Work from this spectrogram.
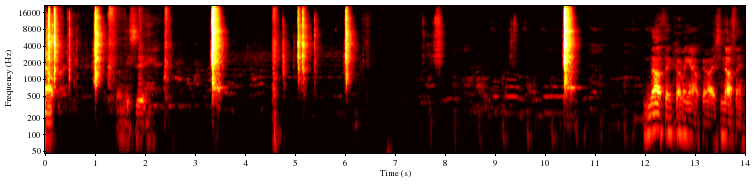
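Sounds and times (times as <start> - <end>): air rifle action clicking: 0.0 - 1.4, 3.3 - 3.6, 5.0 - 5.4, 10.4 - 10.7.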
